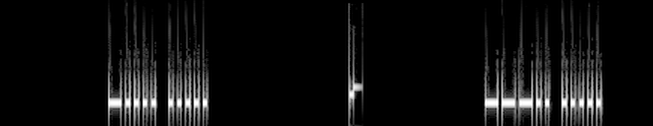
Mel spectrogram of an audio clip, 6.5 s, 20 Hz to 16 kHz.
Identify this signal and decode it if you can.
Morse code, heard as a keyed tone, about 28 wpm, 700 Hz. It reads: 65 85
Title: Numbers - 2-Digit 28wpm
